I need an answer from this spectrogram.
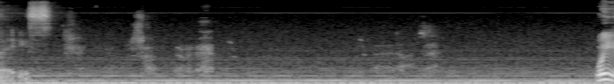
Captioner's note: whispering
